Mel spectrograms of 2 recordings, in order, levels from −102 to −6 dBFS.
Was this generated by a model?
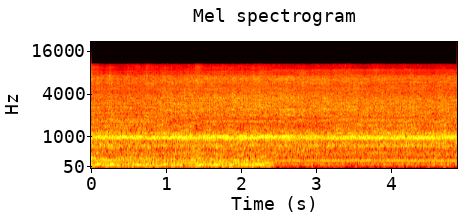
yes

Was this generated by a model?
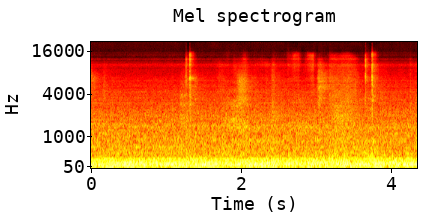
yes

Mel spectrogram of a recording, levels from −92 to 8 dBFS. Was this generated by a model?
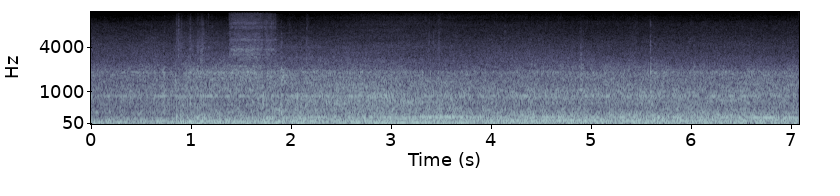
no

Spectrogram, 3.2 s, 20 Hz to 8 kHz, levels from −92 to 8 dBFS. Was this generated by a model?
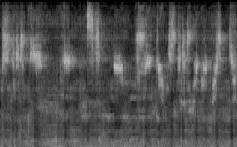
yes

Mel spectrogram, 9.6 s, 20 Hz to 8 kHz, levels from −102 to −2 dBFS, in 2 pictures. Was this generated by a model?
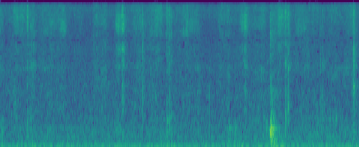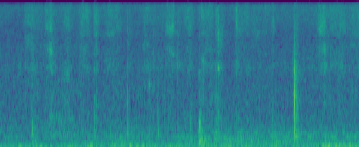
no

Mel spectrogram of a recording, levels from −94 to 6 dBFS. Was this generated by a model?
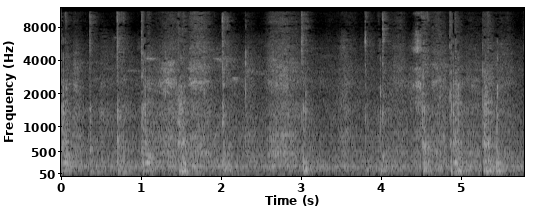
no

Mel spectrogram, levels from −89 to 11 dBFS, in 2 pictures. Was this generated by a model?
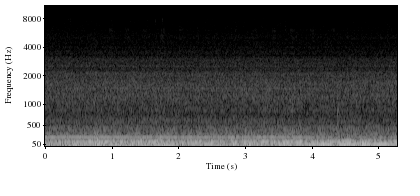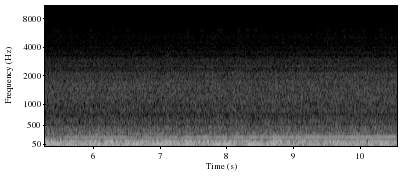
no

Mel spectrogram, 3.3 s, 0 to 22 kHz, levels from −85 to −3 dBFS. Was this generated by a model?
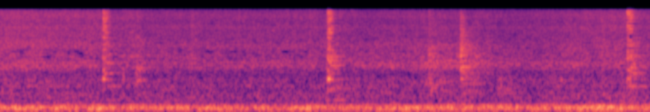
yes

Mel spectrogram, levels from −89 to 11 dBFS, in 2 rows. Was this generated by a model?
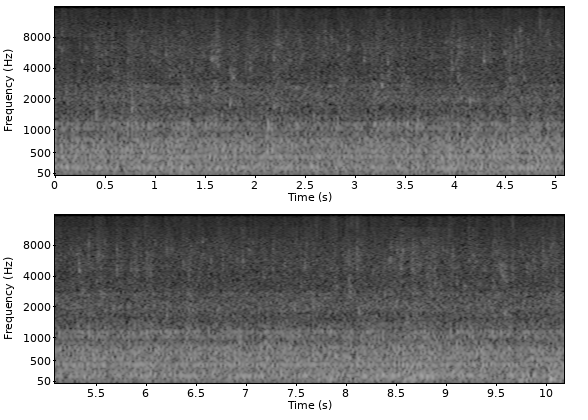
no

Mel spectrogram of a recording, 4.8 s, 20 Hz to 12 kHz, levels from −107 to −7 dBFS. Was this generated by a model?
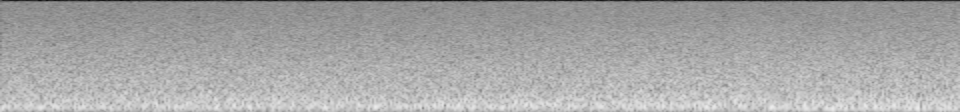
no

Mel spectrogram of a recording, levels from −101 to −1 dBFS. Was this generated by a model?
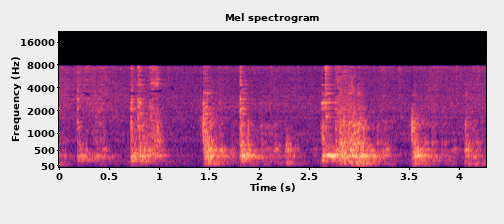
yes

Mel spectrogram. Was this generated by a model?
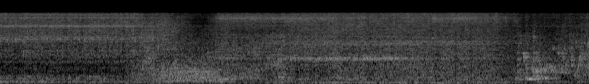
no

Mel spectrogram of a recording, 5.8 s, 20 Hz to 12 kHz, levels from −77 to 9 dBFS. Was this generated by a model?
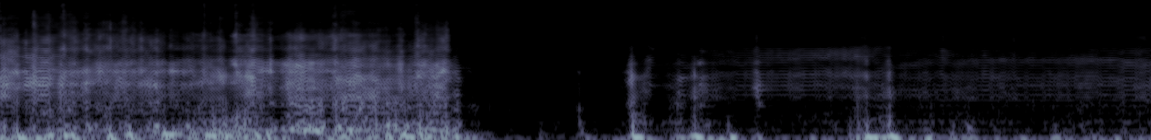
yes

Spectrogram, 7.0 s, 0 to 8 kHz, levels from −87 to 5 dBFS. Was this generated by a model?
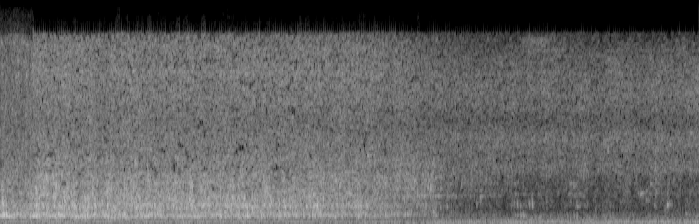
no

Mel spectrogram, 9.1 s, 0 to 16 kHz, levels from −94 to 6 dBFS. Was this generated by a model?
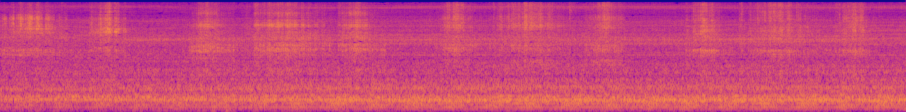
no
